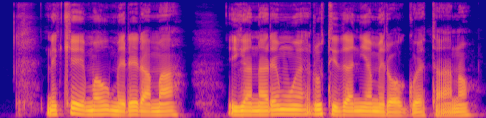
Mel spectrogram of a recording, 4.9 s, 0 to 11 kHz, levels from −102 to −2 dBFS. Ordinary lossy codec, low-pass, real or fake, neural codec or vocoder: none; 9.9 kHz; real; none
